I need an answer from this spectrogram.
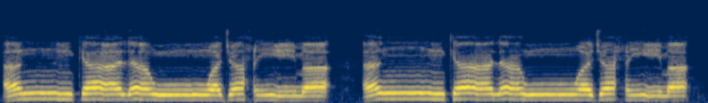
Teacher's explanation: You merge the tanween along with the waw and you move on. You don't pronounce the end sound and you have a ghunna. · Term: idgham with ghunna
